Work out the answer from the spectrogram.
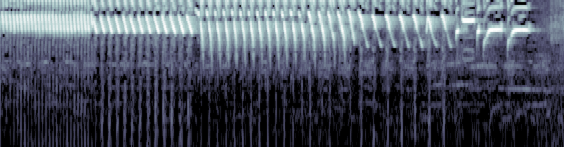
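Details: Male canary singing to make a female canary build her nest: a rapid high trill shifts into repeated falling slides that slow gradually into separate swooping whistles.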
